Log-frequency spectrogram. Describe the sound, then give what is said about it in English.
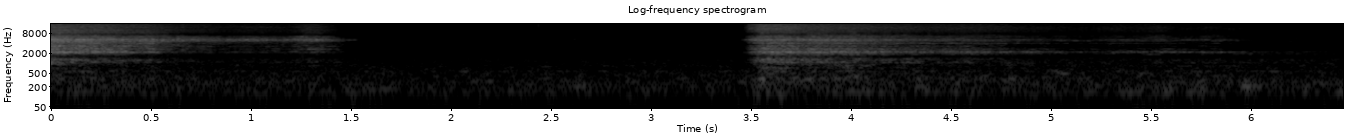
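Slow, paced breathing from a relaxation exercise: a soft, airy inhale, a quiet pause, then a longer, gentle exhale, all faint. “it's just a matter of taking it in for 4 and letting it out for 6. So something like this”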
